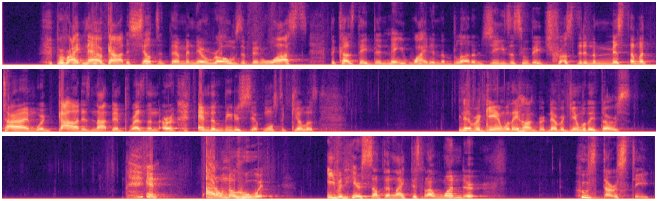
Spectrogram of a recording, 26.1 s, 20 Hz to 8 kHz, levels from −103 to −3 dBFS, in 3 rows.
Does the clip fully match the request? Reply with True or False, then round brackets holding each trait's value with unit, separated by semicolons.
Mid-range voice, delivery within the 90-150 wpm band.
False (155 Hz; 165 wpm)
